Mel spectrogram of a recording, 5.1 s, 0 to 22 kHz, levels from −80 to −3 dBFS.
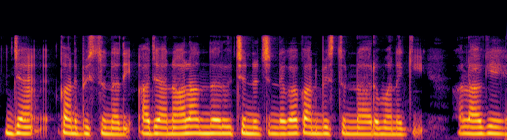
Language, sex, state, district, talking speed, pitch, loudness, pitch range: Telugu, female, Andhra Pradesh, Krishna, 120 wpm, 185 Hz, -14 LUFS, 180-195 Hz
